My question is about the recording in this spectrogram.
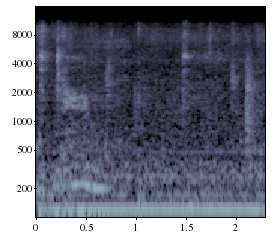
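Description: A few faint, irregular light ticks over a steady low electrical hum.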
